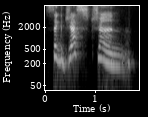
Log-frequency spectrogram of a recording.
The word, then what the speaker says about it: suggestion: Suggestion. For suggestion, we're going to move that t to the next syllable as part of the -shan suffix.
